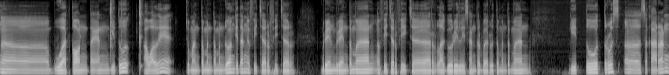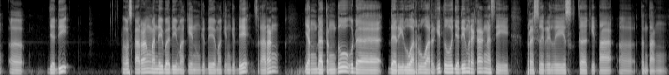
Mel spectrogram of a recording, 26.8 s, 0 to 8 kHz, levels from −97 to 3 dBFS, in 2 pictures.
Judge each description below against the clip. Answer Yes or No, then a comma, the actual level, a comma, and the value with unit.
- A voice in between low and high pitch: No, low, 110 Hz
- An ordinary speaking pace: No, slow, 115 wpm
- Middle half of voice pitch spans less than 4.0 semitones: Yes, narrow, 2.4 semitones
